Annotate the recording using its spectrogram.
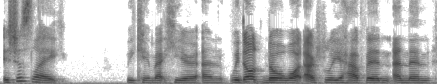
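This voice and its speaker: A woman's voice: medium pitch, fairly even intonation, a little slow. A young woman from Thailand co-hosting a casual podcast, chatty and laughing often, with many fillers. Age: young adult. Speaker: podcast co-host.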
